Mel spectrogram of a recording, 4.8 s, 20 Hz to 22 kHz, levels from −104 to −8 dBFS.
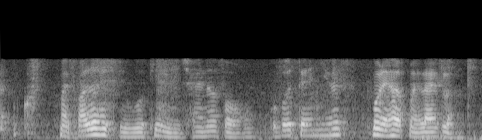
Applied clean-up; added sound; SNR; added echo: none; none; none; none.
